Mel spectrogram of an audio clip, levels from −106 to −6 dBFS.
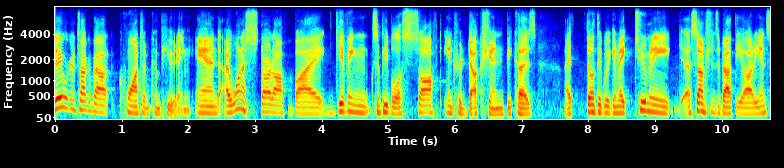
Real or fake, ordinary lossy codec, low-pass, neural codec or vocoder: real; Opus, 16 kbps; 7.2 kHz; none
